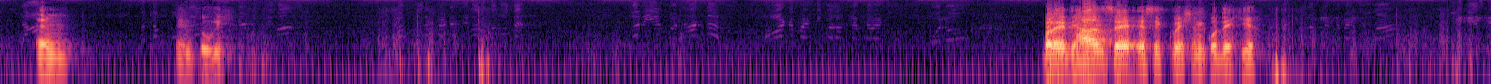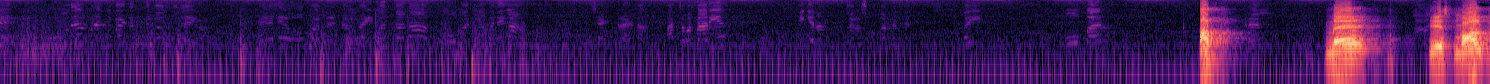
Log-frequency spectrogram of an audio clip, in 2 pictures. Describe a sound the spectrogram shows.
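A man lectures calmly into a clip-on microphone.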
